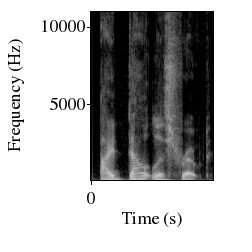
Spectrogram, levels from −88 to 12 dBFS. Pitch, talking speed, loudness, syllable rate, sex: 120 Hz, 145 wpm, -17 LUFS, 4.8 syllables/s, male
